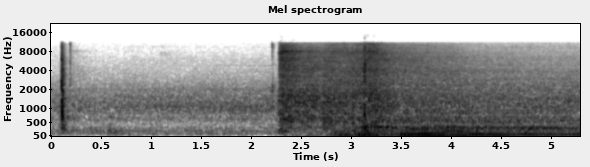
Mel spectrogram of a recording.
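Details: Peugeot 308 2.0 16-valve with no-start fault and ECO mode, warm restart after 5 minutes running, engine temperature 71°C: brief starter whirr, catches within a second, settles to smooth even idle; clean warm start.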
